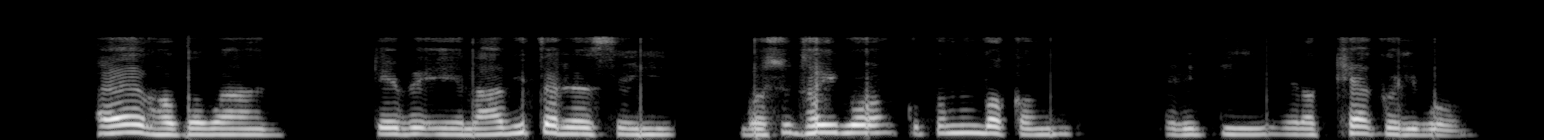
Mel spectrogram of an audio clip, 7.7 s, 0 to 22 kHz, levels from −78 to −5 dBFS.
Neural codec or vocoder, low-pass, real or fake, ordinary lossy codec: codec, 24 kHz, 3.1 kbps, DualCodec; 7.2 kHz; fake; AAC, 48 kbps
